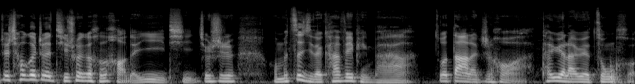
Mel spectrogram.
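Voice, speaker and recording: A man talks at a fairly quick pace in a fairly high voice with very wide pitch swings. The recording is very clean, with a silent background. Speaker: coffee business owner. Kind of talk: casual chat.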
